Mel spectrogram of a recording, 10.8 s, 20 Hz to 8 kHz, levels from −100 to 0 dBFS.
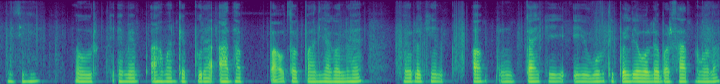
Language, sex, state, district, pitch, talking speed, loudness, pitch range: Chhattisgarhi, male, Chhattisgarh, Balrampur, 120 Hz, 130 wpm, -23 LUFS, 115-120 Hz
